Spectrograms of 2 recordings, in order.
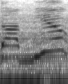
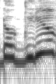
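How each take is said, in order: First: The letter is said in a rural village way. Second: The letter is said in an urban city way. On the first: This is how uneducated village people say it. The speaker calls it wrong. "তোদের মতন মূর্খরা যেটাকে ডাব্লিউ গস" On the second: This is how city people say it. The speaker calls it right. "আমরা শহরের মানুষেরা এটাকে ডব্লিউ বলি"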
